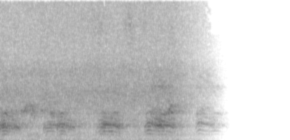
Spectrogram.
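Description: Crows cawing, several harsh calls in a row over a low background rumble, fading out about three seconds in.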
